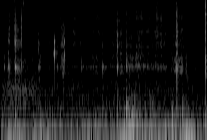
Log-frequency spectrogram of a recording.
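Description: A hand-sized white and grey plastic computer mouse with a hollow shell is held near the mic while its buttons are clicked and its surface is tapped with fingertips. Sharp, bright clicks and soft taps stand out against a quiet, low rumbling background, with the crispest click near the end.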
